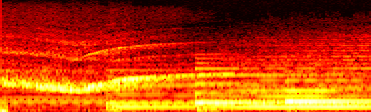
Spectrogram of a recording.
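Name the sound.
ambulance siren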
